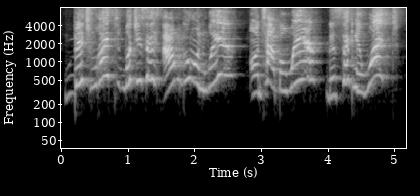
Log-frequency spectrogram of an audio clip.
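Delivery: high-pitched comic disbelief; incredulous. Acted. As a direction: question it as a preposterous order, voice way up. Imagines being sent onto the roof.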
